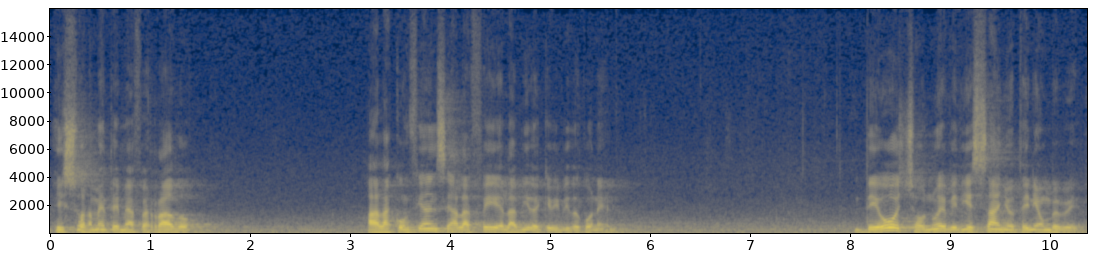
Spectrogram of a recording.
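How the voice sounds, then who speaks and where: A man's voice: medium pitch, normal speed, pauses often, a little mellow. A male pastor preaching a sermon, telling stories from his own life and pressing the congregation with rhetorical questions. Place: church hall. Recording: echoey hall, faint background noise.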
